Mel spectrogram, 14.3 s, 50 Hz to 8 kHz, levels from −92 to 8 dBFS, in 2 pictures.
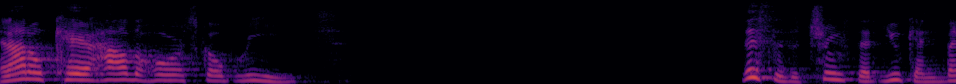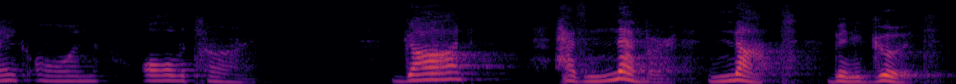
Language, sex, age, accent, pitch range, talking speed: English, male, 50-69, American, 225-330 Hz, 110 wpm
